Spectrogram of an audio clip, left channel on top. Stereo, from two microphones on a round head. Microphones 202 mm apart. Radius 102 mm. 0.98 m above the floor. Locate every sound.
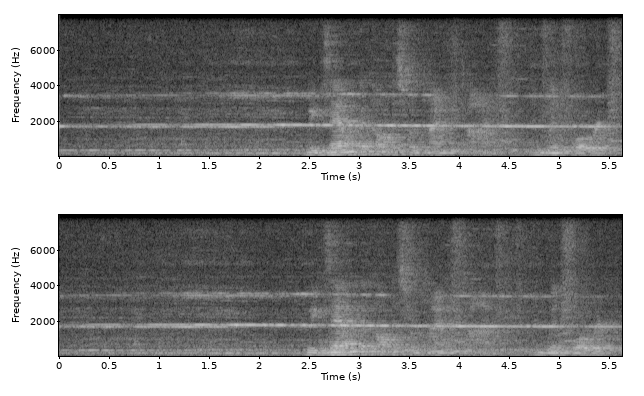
2.4 s a man speaking: 80° left, 5 m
